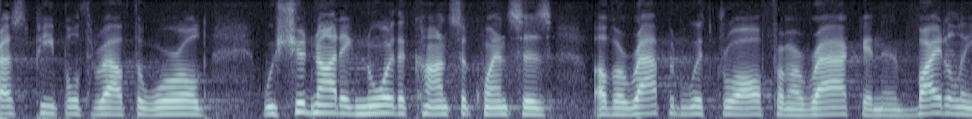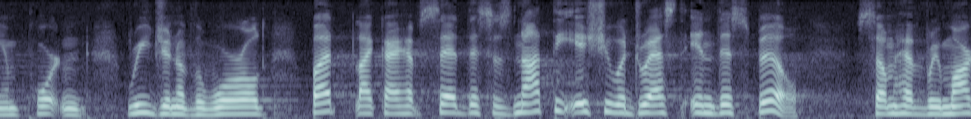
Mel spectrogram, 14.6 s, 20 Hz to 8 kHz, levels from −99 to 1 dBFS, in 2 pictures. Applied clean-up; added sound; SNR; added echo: none; none; none; none.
